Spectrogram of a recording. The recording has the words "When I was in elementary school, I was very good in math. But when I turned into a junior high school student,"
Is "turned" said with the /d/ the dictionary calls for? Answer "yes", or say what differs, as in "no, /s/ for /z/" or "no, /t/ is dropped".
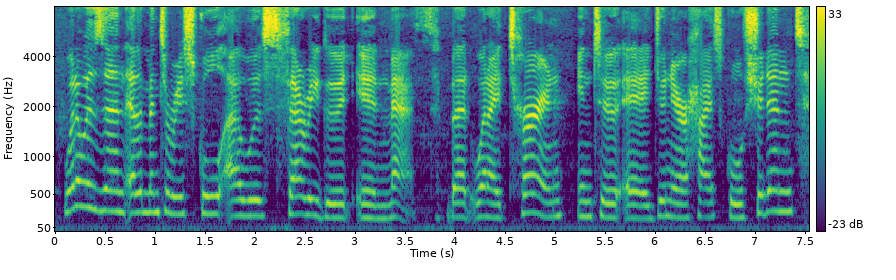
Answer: no, /d/ is dropped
